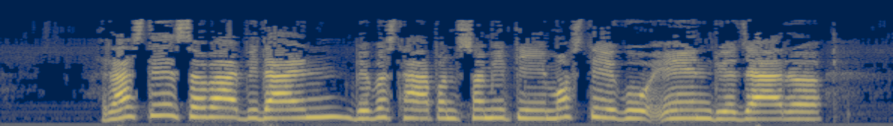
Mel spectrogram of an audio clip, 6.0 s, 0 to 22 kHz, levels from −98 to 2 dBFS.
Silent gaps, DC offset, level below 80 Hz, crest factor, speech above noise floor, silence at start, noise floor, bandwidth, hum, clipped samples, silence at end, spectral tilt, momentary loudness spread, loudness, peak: none; under 0.1%; -62 dBFS; 16 dB; 38 dB; 0.65 s; -58 dBFS; 11.5 kHz; none; under 0.1%; 0.5 s; -2.5 dB/octave; 7 LU; -20 LUFS; -4 dBFS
